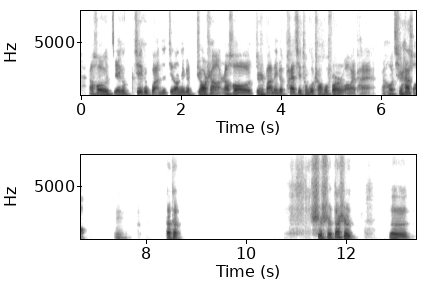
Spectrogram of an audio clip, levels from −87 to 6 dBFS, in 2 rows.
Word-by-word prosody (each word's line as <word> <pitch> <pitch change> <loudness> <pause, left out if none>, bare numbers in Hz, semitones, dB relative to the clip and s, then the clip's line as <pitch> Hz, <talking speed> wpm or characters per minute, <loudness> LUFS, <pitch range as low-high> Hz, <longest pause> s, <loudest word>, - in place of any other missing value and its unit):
然 - - -6
后 135 -1 +3
接 145 +4 -2
一 - - -1
个 145 -2 -3
接 165 - +1
一 - - 0
个 165 +1 0
管 - - -2
子 115 - -6
接 115 - -5
到 145 0 +3
那 145 -1 -2
个 135 +1 -1
罩 185 -1 +4
儿 165 - +4
上， 105 -9 -3
然 140 - 0
后， 125 -3 +3
就 145 -3 -5
是 135 - -1
把 110 -5 0
那 125 +2 -2
个 130 0 0
排 125 0 +1
气 125 +4 -3
通 145 +1 -6
过 130 -1 +1
窗 145 +2 -3
户 150 - -2
缝 145 - +2
儿 - - 0
往 - - -5
外 - - -6
排， - - -13
然 - - -15
后 140 +2 -3
其 140 0 -9
实 180 - 0
还 190 +2 +4
好。 205 - -8 0.6
嗯， 130 -3 -16 0.9
但 - - +4
它 - - +1 2.6
是 220 - 0
是， 190 - 0
但 240 +2 +5
是 180 -5 +3 0.7
呃， 130 -2 +2
140 Hz, 220 characters per minute, -23 LUFS, 130-160 Hz, 2.6 s, 但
